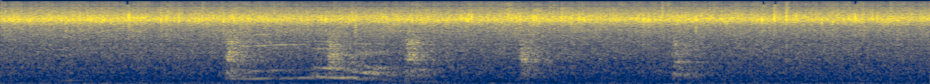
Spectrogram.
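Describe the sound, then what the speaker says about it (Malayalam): Chicken and potatoes fry in a turmeric masala with a steady, close hiss and sizzle, broken by a few brief stirring scrapes. "എന്നിട്ടാണ് അത് വാടി വരുമ്പോഴാണ് നമ്മൾ അതിലേക്ക് ചിക്കനും ഉരുളൻകിഴങ്ങൊക്കെ ഇട്ട് കൊടുക്കുന്നത്."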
